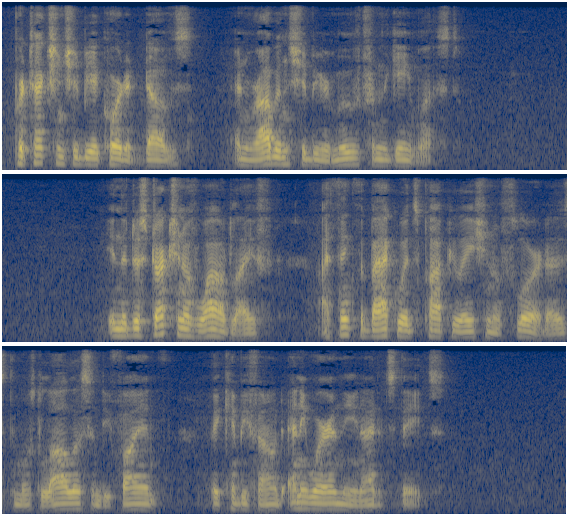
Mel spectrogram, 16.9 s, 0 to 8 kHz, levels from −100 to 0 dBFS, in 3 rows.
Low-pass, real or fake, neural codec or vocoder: 7.2 kHz; real; none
